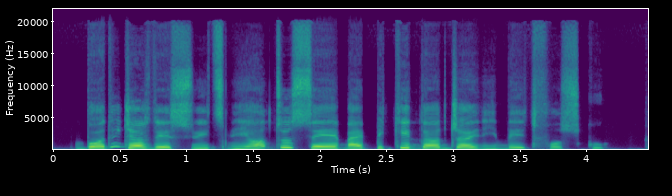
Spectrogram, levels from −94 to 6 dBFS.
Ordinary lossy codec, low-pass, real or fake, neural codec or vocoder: none; none; fake; autoencoder, 48 kHz, 32 numbers a frame, DAC-VAE, trained on Japanese speech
